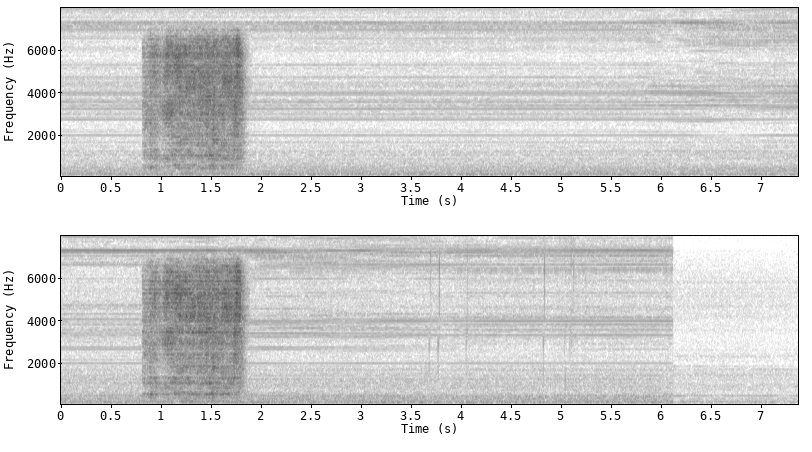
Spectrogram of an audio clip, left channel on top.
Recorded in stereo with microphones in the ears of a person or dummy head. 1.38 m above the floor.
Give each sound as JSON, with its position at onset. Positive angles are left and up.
{"t": 0.8, "sound": "tearing paper", "side_deg": -20, "distance_m": 1.3}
